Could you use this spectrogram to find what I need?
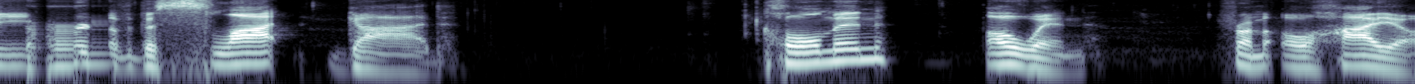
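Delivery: speaking slowly and clearly with deliberate enunciation. On a rough call, speaking so people can hear, speaking slowly and clearly. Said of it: "I'm going to speak slowly and clearly".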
